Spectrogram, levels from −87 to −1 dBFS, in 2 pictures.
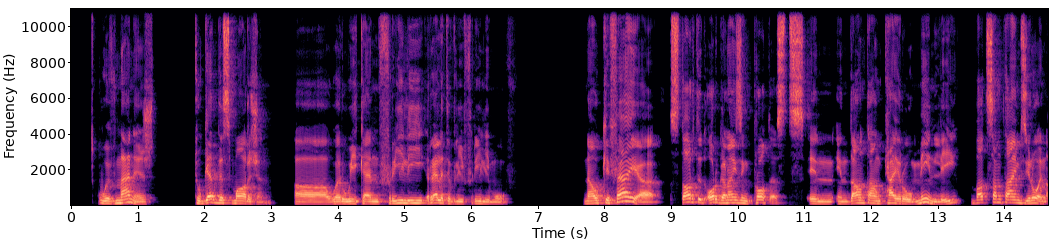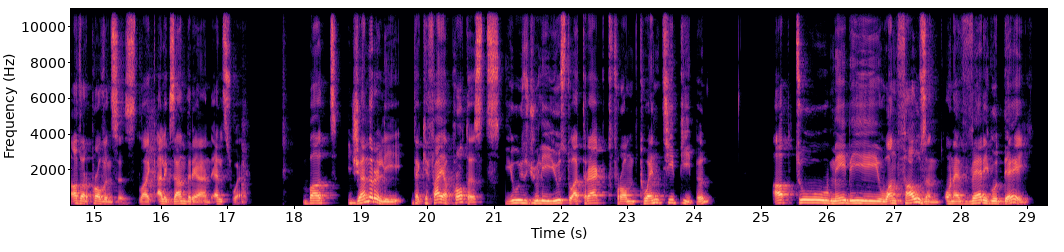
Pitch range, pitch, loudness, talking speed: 115-150 Hz, 135 Hz, -18 LUFS, 115 wpm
